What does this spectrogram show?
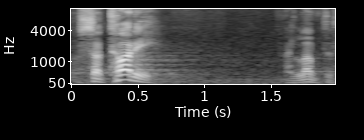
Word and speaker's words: satori: it's called excuse my Japanese but it's called Satori I'd love to say that sat s a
